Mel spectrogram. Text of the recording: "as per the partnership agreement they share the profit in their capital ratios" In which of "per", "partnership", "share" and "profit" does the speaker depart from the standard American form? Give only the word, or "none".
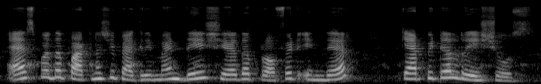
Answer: per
